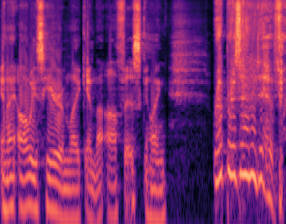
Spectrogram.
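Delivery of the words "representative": very high, raised shout. Retelling a partner on tech support calls: imitating partner shouting. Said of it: "It just gets louder and louder".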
